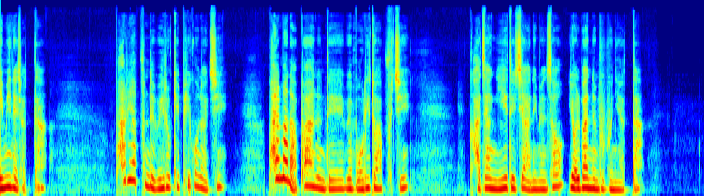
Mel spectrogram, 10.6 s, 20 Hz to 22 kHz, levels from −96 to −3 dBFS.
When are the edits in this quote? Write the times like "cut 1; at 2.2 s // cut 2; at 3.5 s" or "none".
cut 1; at 6.9 s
